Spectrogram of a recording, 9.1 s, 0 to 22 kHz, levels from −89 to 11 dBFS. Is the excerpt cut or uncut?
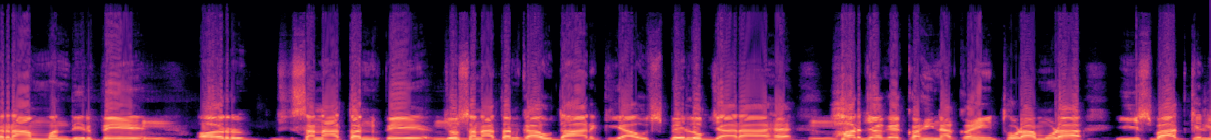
uncut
